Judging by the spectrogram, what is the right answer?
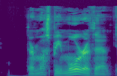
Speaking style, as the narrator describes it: Dina said, her voice trembling

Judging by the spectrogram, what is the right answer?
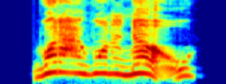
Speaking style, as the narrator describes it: cried Cologne, with an oath

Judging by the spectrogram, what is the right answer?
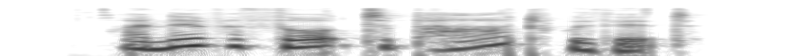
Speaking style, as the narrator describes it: said wistfully

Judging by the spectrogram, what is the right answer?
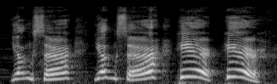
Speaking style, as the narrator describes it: they cried from all sides

